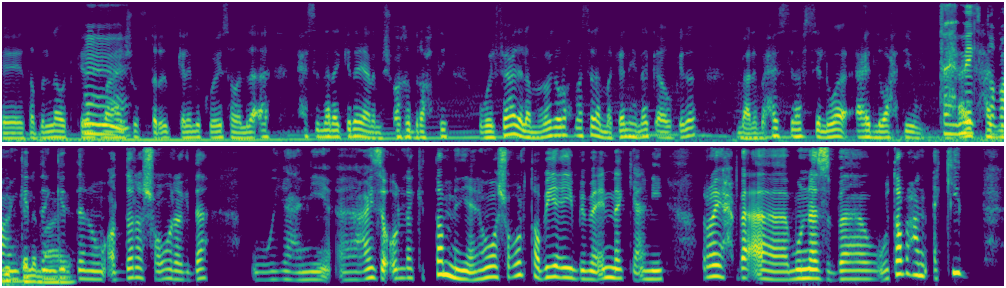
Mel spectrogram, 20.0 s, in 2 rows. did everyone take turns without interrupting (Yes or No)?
No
